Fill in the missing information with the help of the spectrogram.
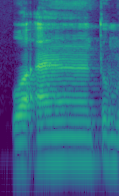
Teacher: واو کو ہونٹوں کو گول کرتے ہوئے، یہاں نون ساکنہ کا اخفا ہے، مع الغنہ باریک اخفا ہے. تم تا کو باریک، میم ساکنہ کا اظہار ہے.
